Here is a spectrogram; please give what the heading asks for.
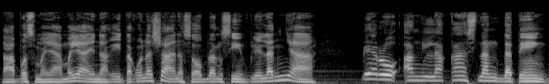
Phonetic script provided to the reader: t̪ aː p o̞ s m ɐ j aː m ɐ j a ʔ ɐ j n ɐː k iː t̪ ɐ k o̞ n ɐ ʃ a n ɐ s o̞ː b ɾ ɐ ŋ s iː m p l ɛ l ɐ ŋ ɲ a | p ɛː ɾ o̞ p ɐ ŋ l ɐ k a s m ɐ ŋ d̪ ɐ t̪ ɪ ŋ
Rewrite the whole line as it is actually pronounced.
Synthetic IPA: t̪ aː p o̞ s m ɐ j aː m ɐ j a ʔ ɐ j n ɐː k iː t̪ ɐ k o̞ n ɐ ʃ a n ɐ s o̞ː b ɾ ɐ ŋ s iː m p l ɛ l ɐ ŋ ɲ a | p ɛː ɾ o̞ ʔ ɐ ŋ l ɐ k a s n ɐ ŋ d̪ ɐ t̪ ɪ ŋ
